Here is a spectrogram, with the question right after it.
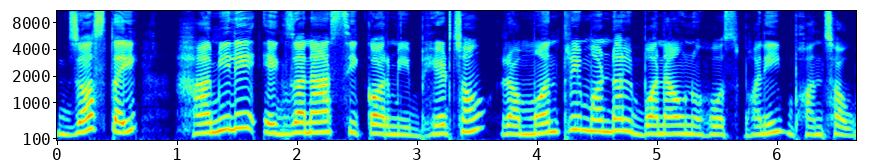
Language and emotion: Nepali, neutral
